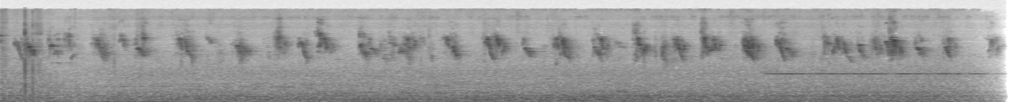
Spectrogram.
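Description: Small birds chirping repeatedly, several short chirps a second, over a low steady background rumble. A faint steady tone joins near the end, and the sound cuts off suddenly just before the end.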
